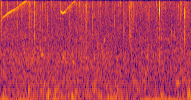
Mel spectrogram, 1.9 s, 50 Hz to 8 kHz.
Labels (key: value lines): label: biophony, dolphin
recorder: SoundTrap 500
